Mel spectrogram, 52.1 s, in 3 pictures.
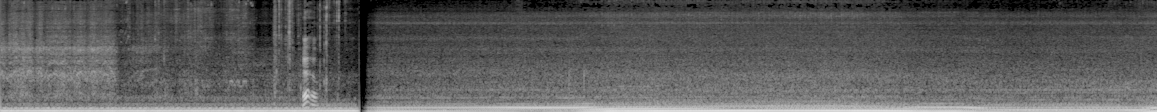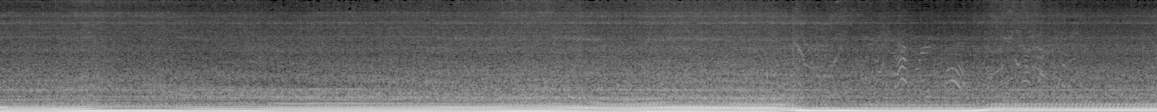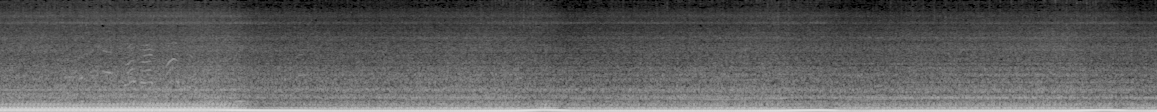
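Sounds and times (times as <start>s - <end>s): off-road vehicle engine revving: 0.0s - 52.0s.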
